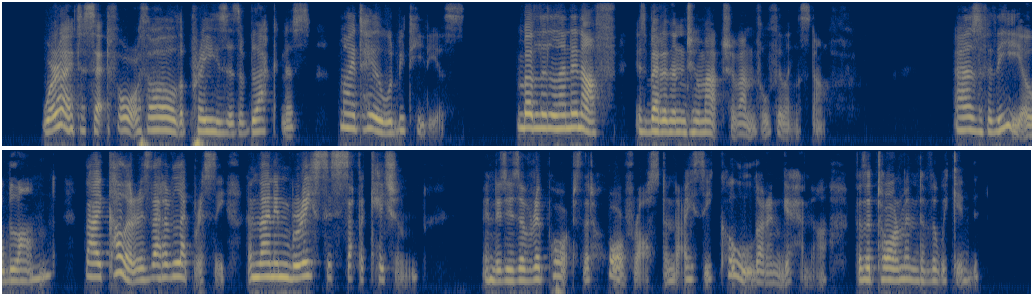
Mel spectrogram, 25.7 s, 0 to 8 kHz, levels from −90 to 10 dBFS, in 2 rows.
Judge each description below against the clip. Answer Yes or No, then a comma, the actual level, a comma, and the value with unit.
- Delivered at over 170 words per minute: No, average, 145 wpm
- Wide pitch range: No, average, 4.2 semitones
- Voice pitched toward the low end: No, high, 215 Hz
